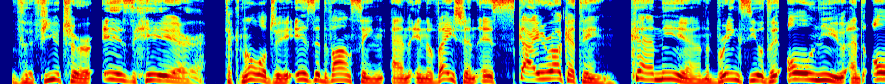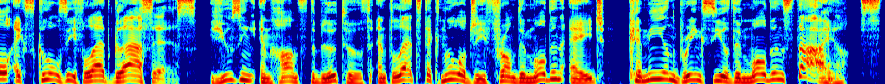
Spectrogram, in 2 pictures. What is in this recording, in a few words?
english commercial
